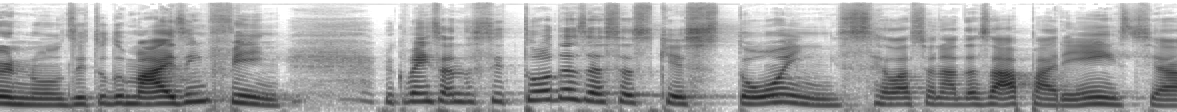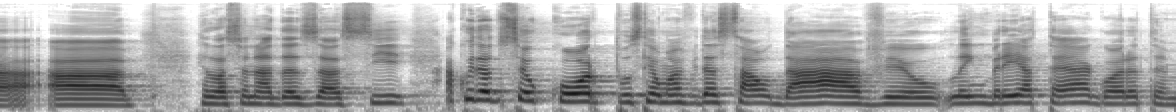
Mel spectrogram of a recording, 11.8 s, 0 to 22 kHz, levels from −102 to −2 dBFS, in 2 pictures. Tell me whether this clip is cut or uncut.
cut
